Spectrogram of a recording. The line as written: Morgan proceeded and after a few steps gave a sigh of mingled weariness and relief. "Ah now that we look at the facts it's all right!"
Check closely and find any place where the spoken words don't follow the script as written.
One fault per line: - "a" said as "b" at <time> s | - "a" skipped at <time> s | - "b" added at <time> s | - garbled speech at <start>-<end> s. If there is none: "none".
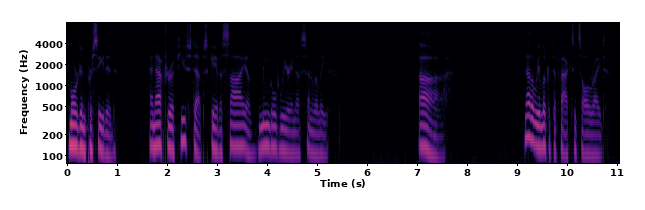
none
